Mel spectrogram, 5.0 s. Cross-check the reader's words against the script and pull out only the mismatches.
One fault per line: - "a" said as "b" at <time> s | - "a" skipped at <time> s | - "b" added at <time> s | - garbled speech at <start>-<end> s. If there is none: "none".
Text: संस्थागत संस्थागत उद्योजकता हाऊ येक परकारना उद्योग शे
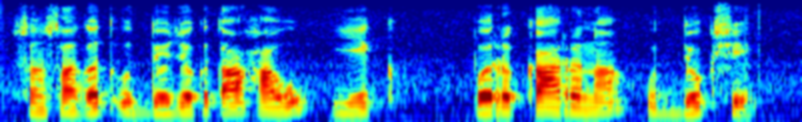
- "संस्थागत" skipped at 0.7 s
